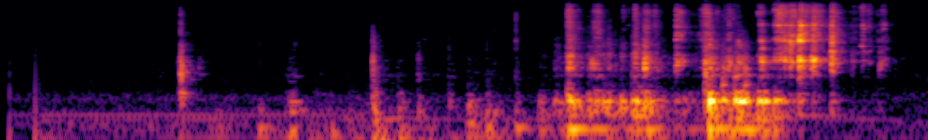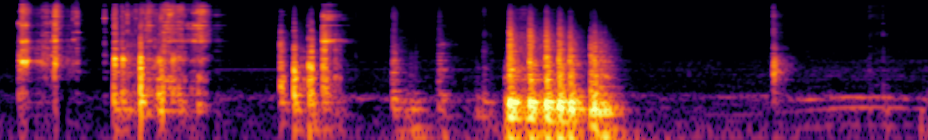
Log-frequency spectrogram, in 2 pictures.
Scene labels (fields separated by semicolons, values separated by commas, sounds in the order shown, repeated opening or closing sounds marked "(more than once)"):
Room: hallway; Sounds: light switch, wardrobe or drawer (more than once), cutlery and dishes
